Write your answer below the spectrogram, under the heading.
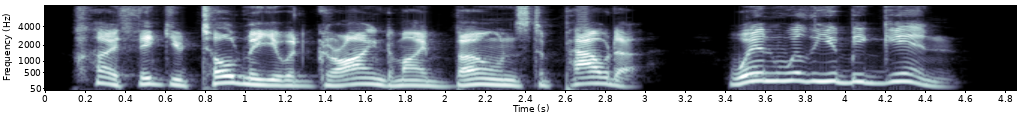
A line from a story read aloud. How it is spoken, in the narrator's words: Jack laughed and jeered at him, saying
